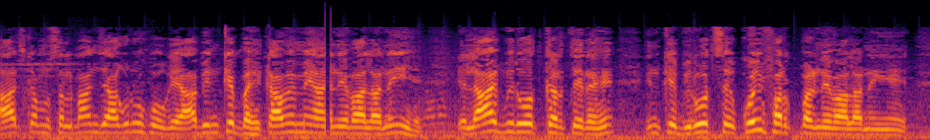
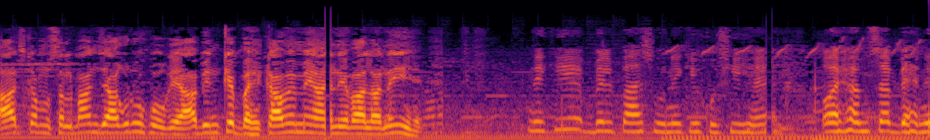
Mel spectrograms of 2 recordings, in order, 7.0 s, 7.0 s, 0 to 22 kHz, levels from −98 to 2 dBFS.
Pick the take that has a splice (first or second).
second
